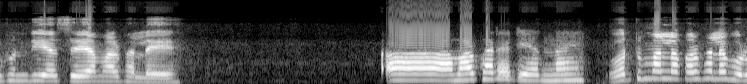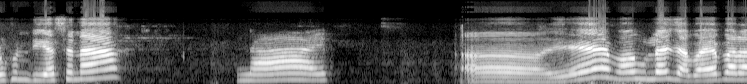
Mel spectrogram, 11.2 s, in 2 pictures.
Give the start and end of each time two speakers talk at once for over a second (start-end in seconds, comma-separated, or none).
none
